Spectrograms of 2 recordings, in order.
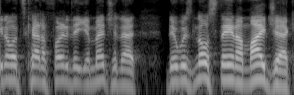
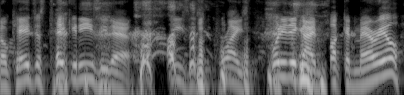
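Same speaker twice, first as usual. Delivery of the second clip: ordinary talk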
